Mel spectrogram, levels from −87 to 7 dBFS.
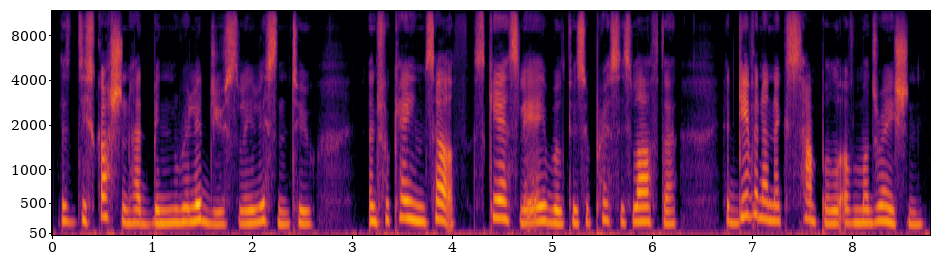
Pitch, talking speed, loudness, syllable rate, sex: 215 Hz, 150 wpm, -19 LUFS, 5.5 syllables/s, female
